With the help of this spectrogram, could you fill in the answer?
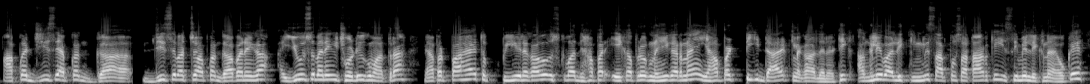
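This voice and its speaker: A man's voice: high-pitched, fast, hardly any pauses, muffled recording. A man teaching an online spelling lesson, patiently breaking words into syllables, repeating himself often and checking in with his students. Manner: calls listeners "kids" and "brother", checks in with "okay".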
